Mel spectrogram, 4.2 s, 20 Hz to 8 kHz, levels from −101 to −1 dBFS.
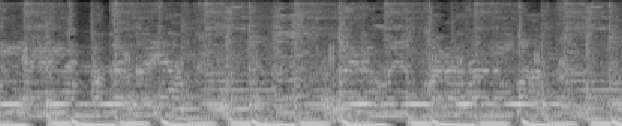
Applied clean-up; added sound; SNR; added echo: none; Guitar; 6 dB; none.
